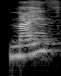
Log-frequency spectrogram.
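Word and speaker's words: knife: नाइफ, के silent.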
